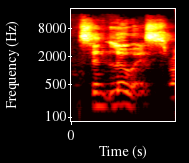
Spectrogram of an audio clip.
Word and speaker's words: St. Louis: It's St. Louis, right? It's got an S at the end because I have a silent X at the end of mine, so it's always kind of confusing.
